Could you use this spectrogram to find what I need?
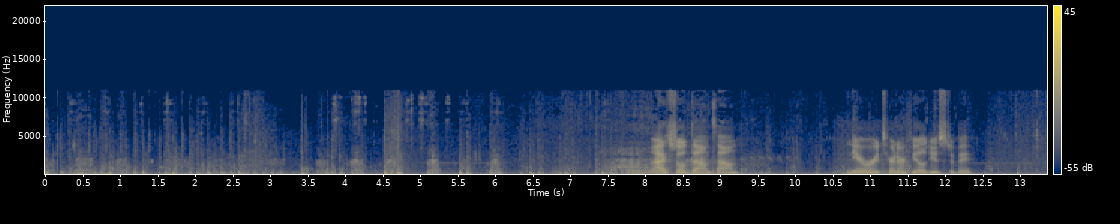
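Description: A horse's hooves thud at a gallop on dry ground.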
